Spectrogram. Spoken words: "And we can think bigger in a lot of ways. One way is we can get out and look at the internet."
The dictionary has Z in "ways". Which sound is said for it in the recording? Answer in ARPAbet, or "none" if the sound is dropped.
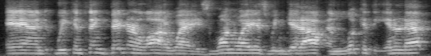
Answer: Z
